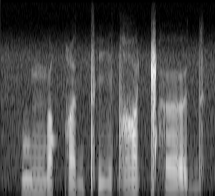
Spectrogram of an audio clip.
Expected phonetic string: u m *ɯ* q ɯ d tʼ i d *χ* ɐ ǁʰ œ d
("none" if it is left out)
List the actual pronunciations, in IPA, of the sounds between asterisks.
u, ʁ

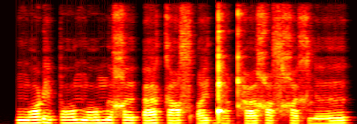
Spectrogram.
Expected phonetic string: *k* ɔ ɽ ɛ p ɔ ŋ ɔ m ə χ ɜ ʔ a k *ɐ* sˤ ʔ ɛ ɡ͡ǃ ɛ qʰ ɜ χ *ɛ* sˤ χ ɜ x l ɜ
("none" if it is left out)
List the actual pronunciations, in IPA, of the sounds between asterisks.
ŋ, a, ɜ

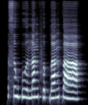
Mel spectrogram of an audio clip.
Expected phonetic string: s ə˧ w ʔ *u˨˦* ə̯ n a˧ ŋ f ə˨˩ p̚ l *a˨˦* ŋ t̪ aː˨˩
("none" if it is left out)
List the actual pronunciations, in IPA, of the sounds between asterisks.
u˨˩, a˨˦

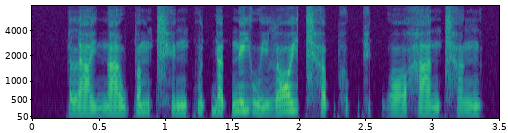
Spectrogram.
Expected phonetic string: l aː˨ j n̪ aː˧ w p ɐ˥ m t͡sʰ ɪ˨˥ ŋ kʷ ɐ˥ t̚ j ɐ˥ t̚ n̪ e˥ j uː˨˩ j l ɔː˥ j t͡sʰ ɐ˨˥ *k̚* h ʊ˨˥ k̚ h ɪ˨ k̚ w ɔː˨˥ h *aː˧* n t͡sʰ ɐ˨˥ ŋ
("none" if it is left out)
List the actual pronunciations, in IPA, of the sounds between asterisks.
p̚, aː˧

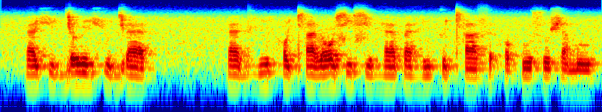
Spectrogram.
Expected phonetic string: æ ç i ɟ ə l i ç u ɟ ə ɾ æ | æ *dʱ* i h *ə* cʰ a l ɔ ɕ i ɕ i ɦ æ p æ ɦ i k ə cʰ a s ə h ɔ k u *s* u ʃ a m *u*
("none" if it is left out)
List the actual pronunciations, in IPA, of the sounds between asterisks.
dʱ, ɔ, s, u

